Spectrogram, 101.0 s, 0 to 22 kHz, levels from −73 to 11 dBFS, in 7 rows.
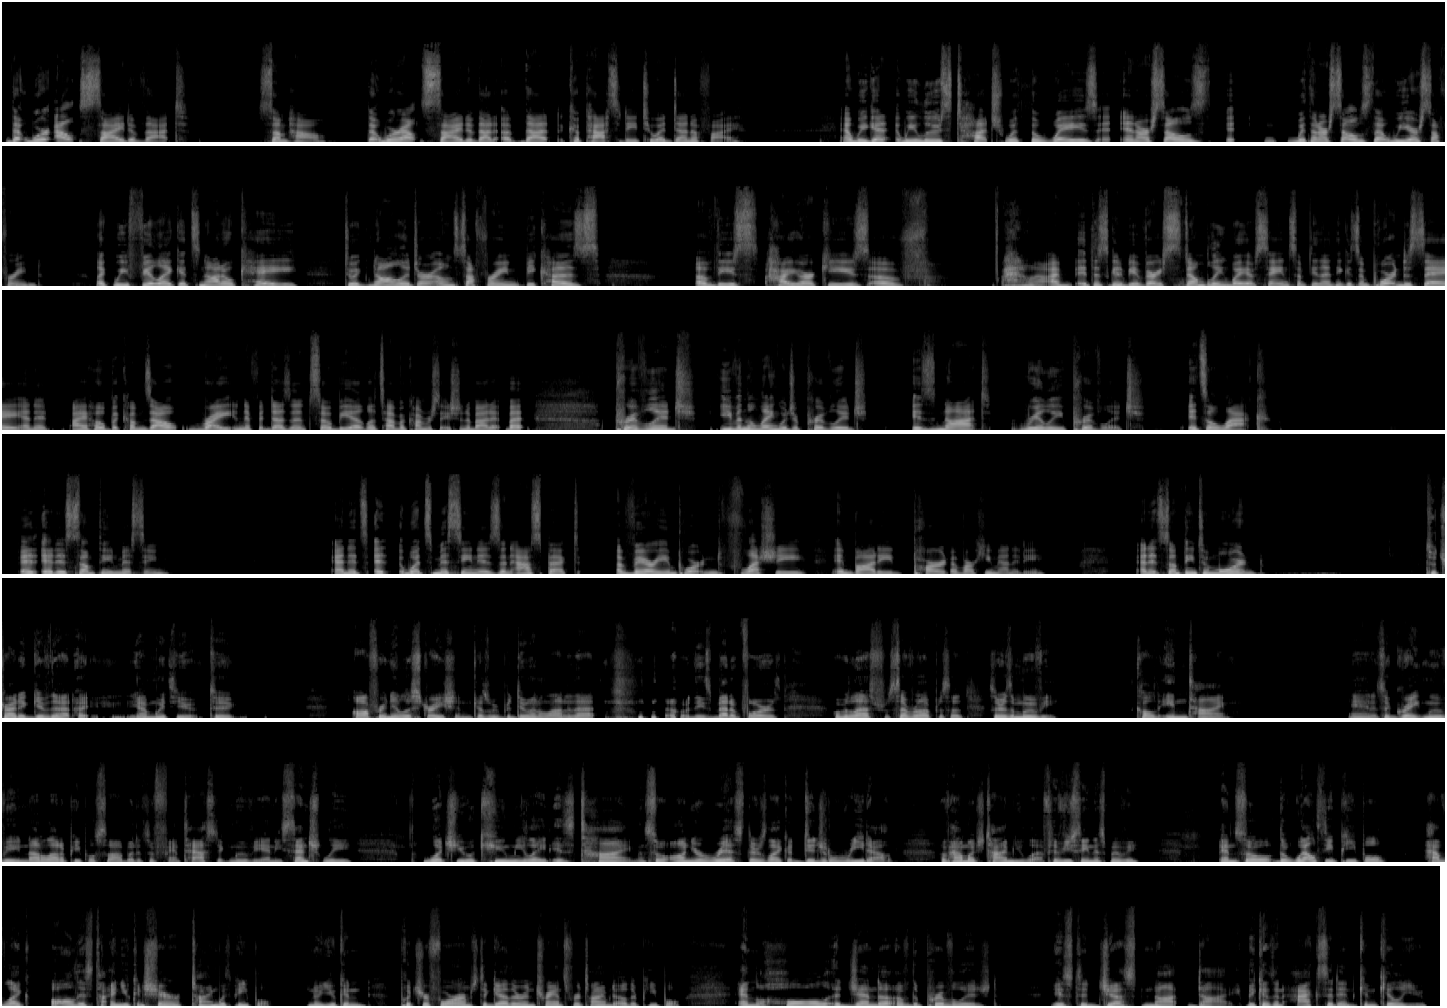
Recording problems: none

